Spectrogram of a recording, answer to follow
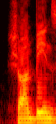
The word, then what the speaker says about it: Sean Bean: Sean Bean's a funny name because Sean and Bean have like the E and the A, but like it's Sean and then pronounced Bean, differently.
